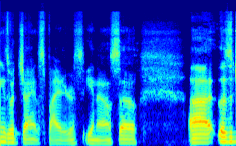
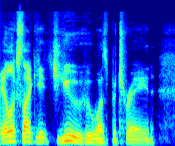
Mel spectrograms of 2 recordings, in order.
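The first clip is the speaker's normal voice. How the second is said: ordinary delivery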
